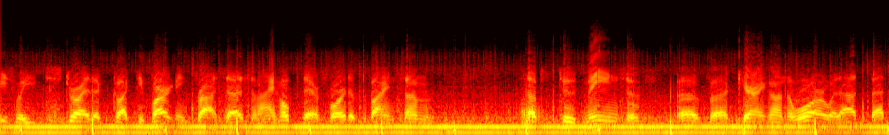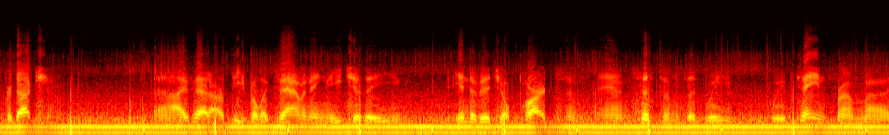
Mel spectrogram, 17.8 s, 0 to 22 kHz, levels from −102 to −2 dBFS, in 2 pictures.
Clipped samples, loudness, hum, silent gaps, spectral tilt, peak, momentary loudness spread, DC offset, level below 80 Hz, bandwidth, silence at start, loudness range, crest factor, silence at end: under 0.1%; -31 LUFS; none; none; -10.5 dB/octave; -14 dBFS; 4 LU; under 0.1%; -38 dBFS; 4.8 kHz; 0 s; 1 LU; 16 dB; 0 s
